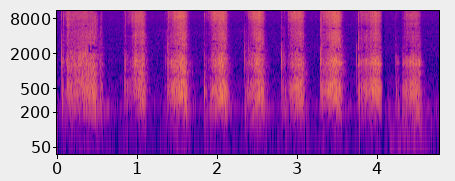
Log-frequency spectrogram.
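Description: Long nails scratch back and forth across the textured cloth cover of a solid red cloth-bound hardcover book lying flat. Eight raspy, rubbing strokes are heard in a steady rhythm, each a soft, brushy scrape with a bright hiss, separated by brief silences.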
